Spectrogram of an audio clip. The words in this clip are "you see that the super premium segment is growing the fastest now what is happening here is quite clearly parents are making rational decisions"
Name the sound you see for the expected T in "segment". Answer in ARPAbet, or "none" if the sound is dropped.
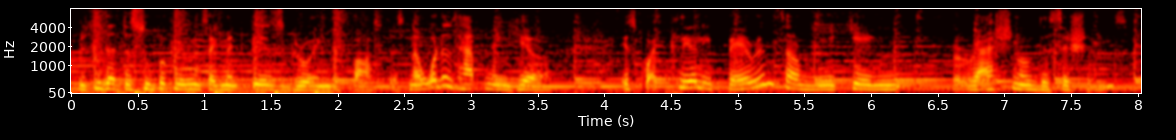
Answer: T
